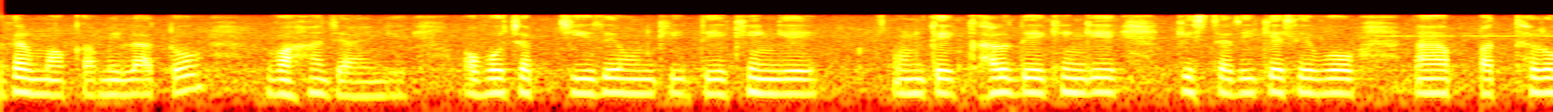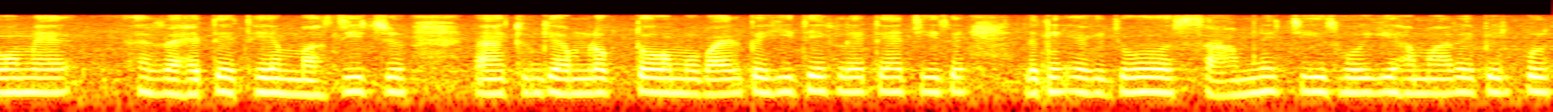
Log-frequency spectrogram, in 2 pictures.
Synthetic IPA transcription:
ɐɡəɾmɔːkamɪlat̪o | ʋɐɦãd͡ʒaːẽːŋɡeː | ɔːɾʋosɐb̚t͡ʃiːzẽʊnkid̪eːkʰẽːŋɡeː | ʊnkeɡʱɐɾd̪eːkʰẽːŋɡe | kɪst̪ɐɾiːkeseʋo | pɐt̪ʰːɾõmẽ | ɾɛɦt̪et̪ʰemɐsd͡ʒid̪ | kjõːkiɦɐmloːɡt̪omoːbaːɪlpeɦid̪eːkʰleːt̪eɦɛ̃t͡ʃiːzẽ | leːkɪneːkd͡ʒoːsaːmnet͡ʃiːzɦoːeːɡiɦɐmaːɾebɪlkʊl

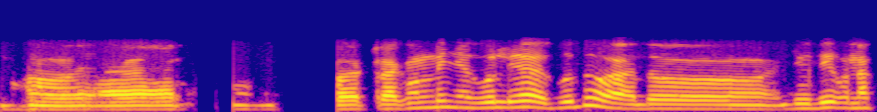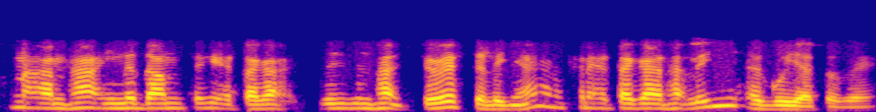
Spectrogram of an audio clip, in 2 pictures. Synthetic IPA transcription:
ɦɔaɾ | pəɾʈɾaɡɔnliɲəɡulɛʔaəɡud̪ɔaʔd̪ɔd͡ʒud̪iɔnakɔnaʔanɦaʔinəd̪amt̪ɛkɛʈaɡaʔd̪nɦaʔ̪̚t͡ʃɔɛst̪əliɲaːnkʰanɛɛʈaɡanɦaliɲəɡujat̪ɔbɛ

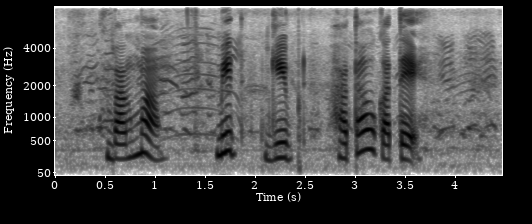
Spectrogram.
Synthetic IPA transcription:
baŋmamit̪̚ɡip̚ʈhat̪awkat̪ɛ

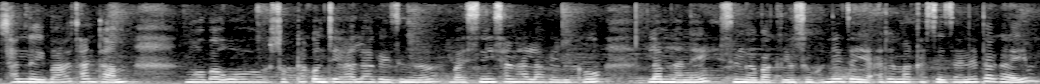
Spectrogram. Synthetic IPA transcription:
sʰanːɯjbasʰantʰam | mɔbaɔsɔp̚tʰakɔnt͡ʃeɦalaɡajzɯŋɡɯbajsnisanhalaɡajbikʰɯ | lamnanɯjsɯŋɡɯbakɾijawsɯɦunazajaʔaɾɯmakʰasezanataɡaj

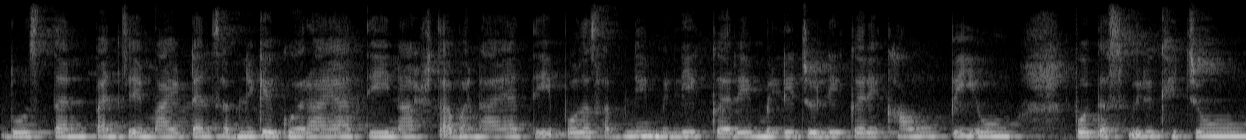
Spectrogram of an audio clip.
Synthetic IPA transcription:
d̪oːst̪ənpɐ̃ɦɪ̃ɲd͡ʒemaːɪʈənsɐbnekeɡʱʊɾaːjãt̪ʰiːnaːʃt̪a̰bɐnaːjãt̪ʰipoːsɐbʱnimɪlikɐɾemɪlid͡ʒʊlikɐɾekʰaːũpijũː | pot̪ɐswḭːɾũkʰɪt͡ʃũː

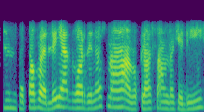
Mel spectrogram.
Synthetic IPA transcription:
nt̪ʌt̪ʌpaiɾlejad̪ɡʌɾd̪inosnaːbʌklasaw̃nd̪akʰeɾi

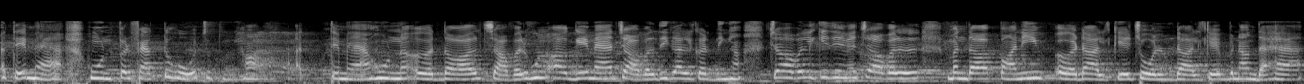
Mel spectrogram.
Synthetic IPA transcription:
t̪eːmɛ̃ːhʊɳpəɾpʰɛːk̚ʈɦoːt͡ʃʊkːiːɦãː | t̪eːmɛ̃ːɦʊɳd̪aːlt͡ʃaːʋəlɦʊɳəɡeːmɛ̃ːt͡ʃaːʋəld̪iːɡəlkəɾd̪iːɦãː | t͡ʃaːʋəlkɪd͡ʒeʋẽːt͡ʃaːʋəl | bənd̪aːpaːniːɖaːlkeːt͡ʃoːlɖaːlkeːbənãːnd̪aːɦɛː

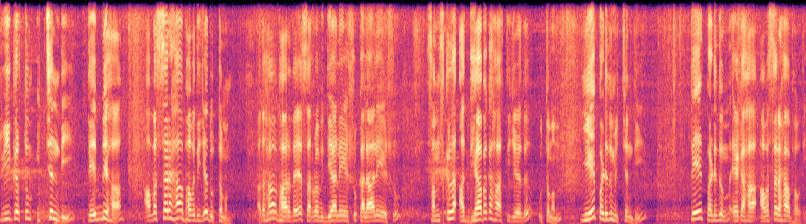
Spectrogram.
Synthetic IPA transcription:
sʋiːkɐɾt̪umit͡ʃːʃɐnd̪it̪eːbjɐɦɐɐʋɐsɐɾɐɦɐ̆bʱɐʋɐt̪̬id͡ʒɐjɐd̪ut̪ːɐmɐ̰m | ɐ̰t̪ɐɦɐbʱaːɾɐt̪ɐjɐsɐɾʋɐʋid̪jaːlɐjeːʂukɐlaːlɐjeːʂu | sɐmskɾɨt̪ɐʔɐd̪ʱjaːpɐkɐɦɐst̪id͡ʒejɐd̪ut̪ːɐmɐmeːpɐɽid̪umit͡ʃʃɐnt̪i | t̪eːpɐɽid̪umeːkɐɦɐɐʋɐsɐɾɐɦɐbʱɐ̰ʋɐ̰t̪ḭ

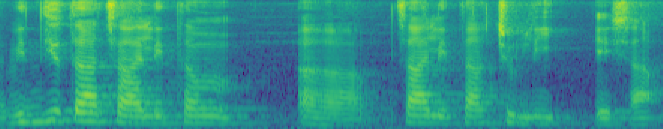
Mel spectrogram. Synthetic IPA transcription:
ʋid̪jut̪aːt͡ʃaːlit̪ɐm | t͡ʃaːlit̪aːt͡ʃulieːʂa

